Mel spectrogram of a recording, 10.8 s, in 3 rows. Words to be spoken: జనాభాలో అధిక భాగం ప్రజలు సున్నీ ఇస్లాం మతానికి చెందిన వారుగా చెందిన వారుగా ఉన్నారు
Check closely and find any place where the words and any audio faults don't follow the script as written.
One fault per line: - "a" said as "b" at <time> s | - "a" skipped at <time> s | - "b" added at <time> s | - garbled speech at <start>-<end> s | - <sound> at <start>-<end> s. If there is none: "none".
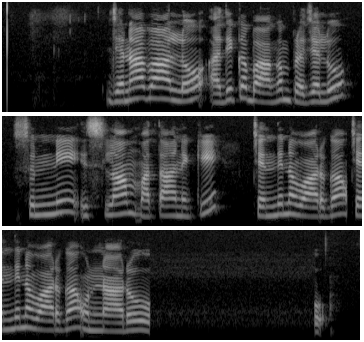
none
